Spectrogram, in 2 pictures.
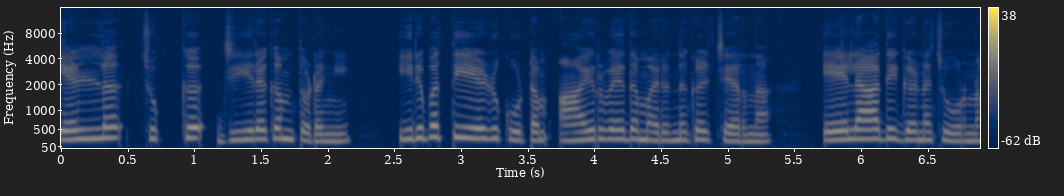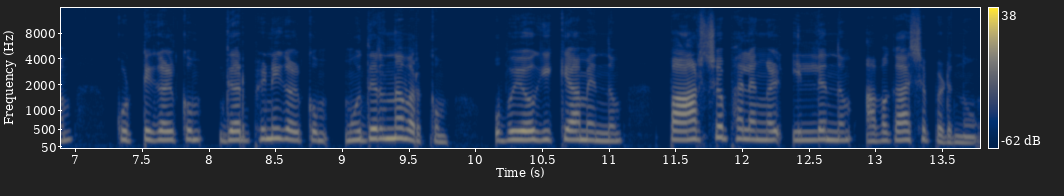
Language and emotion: Malayalam, neutral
